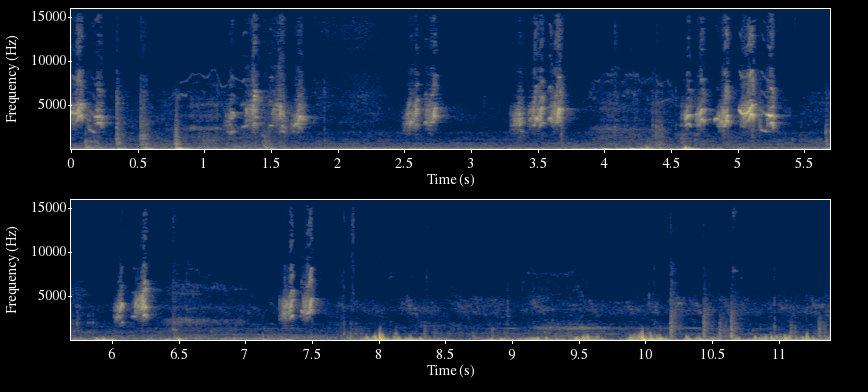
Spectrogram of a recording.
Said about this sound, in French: C'est un petit oiseau qui m'a réveillé.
